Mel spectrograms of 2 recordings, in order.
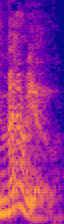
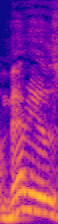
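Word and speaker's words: マリオ: the way he said the first symbol of course means ma the second one is re and the third one is off hence Mario or Mario in English but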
